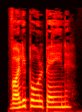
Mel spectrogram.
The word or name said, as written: volleyballbane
